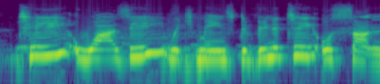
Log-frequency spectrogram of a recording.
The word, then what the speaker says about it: Tiwaz: It's pronounced Tiwazi, which means divinity or sun.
